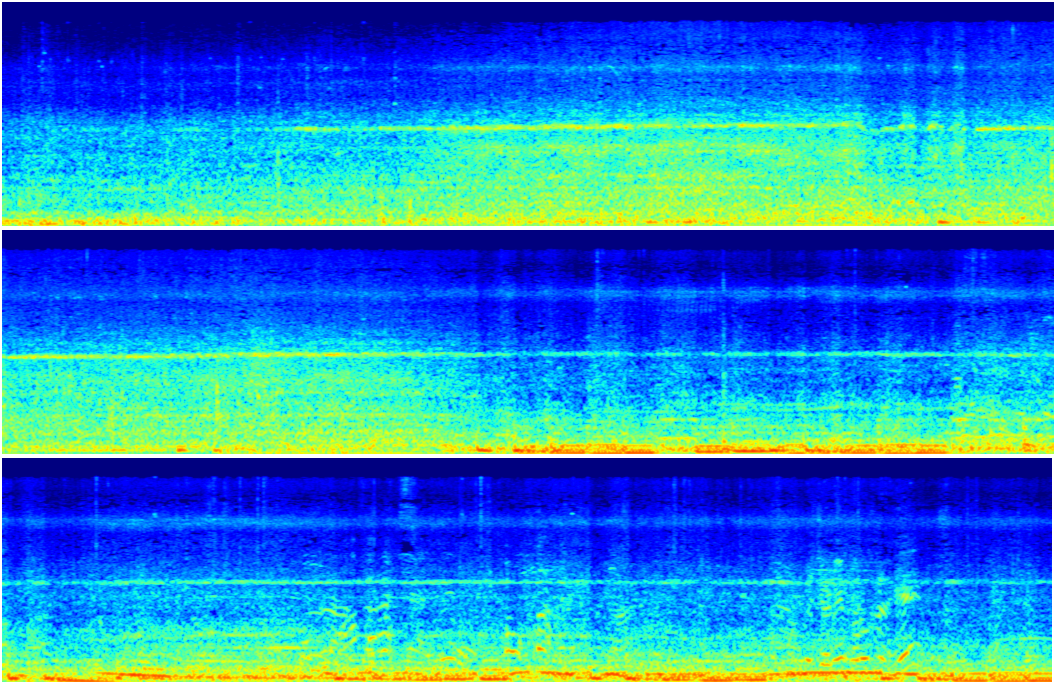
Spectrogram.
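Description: Jeep engine running under load from inside the cabin on a rough dirt track, getting louder about halfway through, its note rising and falling. A thin steady high-pitched whine runs through most of it.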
